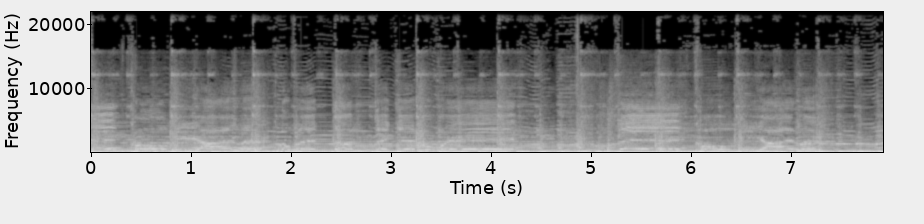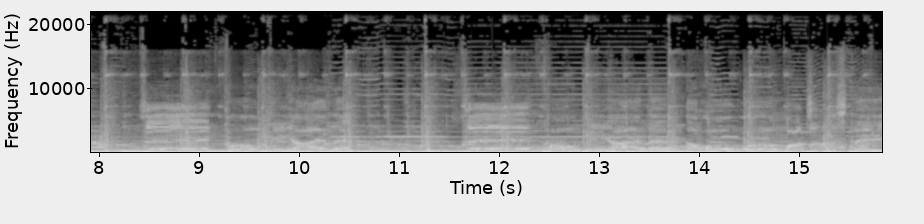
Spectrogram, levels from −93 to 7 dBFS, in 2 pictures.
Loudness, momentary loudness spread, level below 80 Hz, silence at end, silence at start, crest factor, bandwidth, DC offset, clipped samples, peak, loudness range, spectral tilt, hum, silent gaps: -11 LUFS; 2 LU; -16 dBFS; 0 s; 0 s; 10 dB; over 20 kHz; under 0.1%; under 0.1%; 0 dBFS; 0 LU; -5 dB/octave; none; none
